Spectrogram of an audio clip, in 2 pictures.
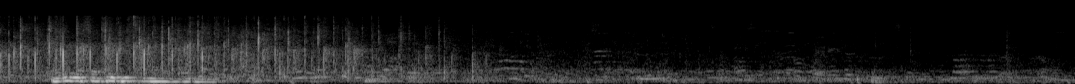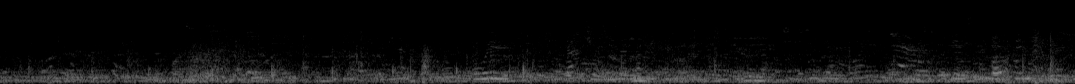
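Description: Many men and women chatter in the background.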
